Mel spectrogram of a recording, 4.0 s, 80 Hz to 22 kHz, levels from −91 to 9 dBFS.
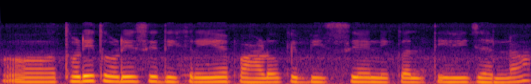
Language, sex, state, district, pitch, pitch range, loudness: Hindi, female, Madhya Pradesh, Dhar, 200 Hz, 195-210 Hz, -16 LUFS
